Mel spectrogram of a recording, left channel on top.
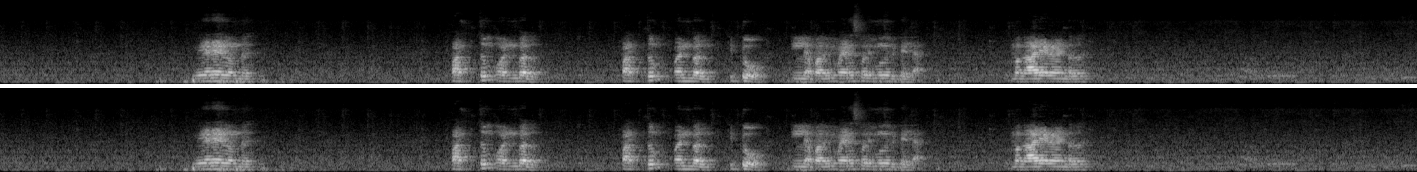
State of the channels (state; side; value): identical; both; correlation 1.00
